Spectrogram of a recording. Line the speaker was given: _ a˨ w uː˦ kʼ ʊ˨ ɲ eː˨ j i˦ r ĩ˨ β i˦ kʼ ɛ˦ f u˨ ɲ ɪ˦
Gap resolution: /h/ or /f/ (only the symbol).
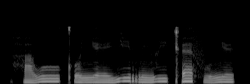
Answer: h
